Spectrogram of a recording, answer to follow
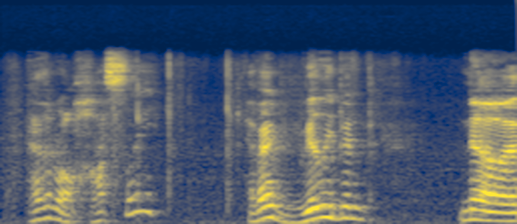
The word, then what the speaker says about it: Holsey: I keep saying Hollyy and I think that's because I know of a World War II uh commander named Hollyy and it's Ho Hosley. I don't know. Hosley.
